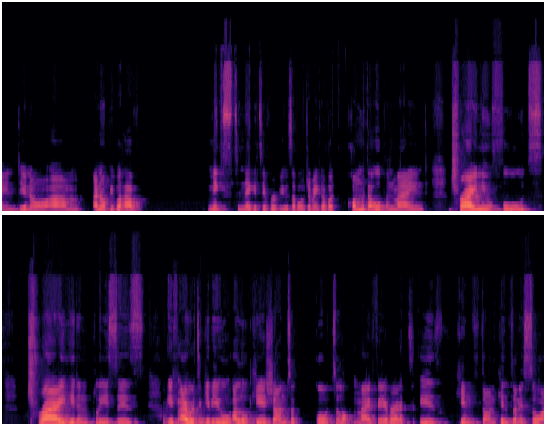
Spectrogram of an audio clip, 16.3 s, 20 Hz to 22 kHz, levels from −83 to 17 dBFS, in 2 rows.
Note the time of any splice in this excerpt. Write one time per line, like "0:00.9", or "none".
0:10.5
